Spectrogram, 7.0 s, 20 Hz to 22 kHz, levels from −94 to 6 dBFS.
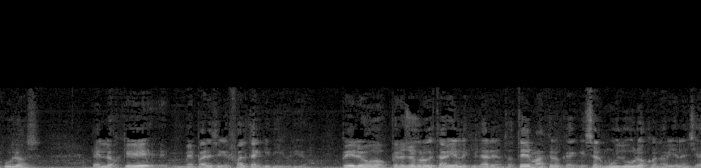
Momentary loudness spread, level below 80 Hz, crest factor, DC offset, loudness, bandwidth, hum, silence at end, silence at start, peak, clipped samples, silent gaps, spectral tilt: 14 LU; -50 dBFS; 18 dB; under 0.1%; -32 LUFS; 10.5 kHz; none; 0 s; 0 s; -14 dBFS; under 0.1%; none; -7.5 dB/octave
